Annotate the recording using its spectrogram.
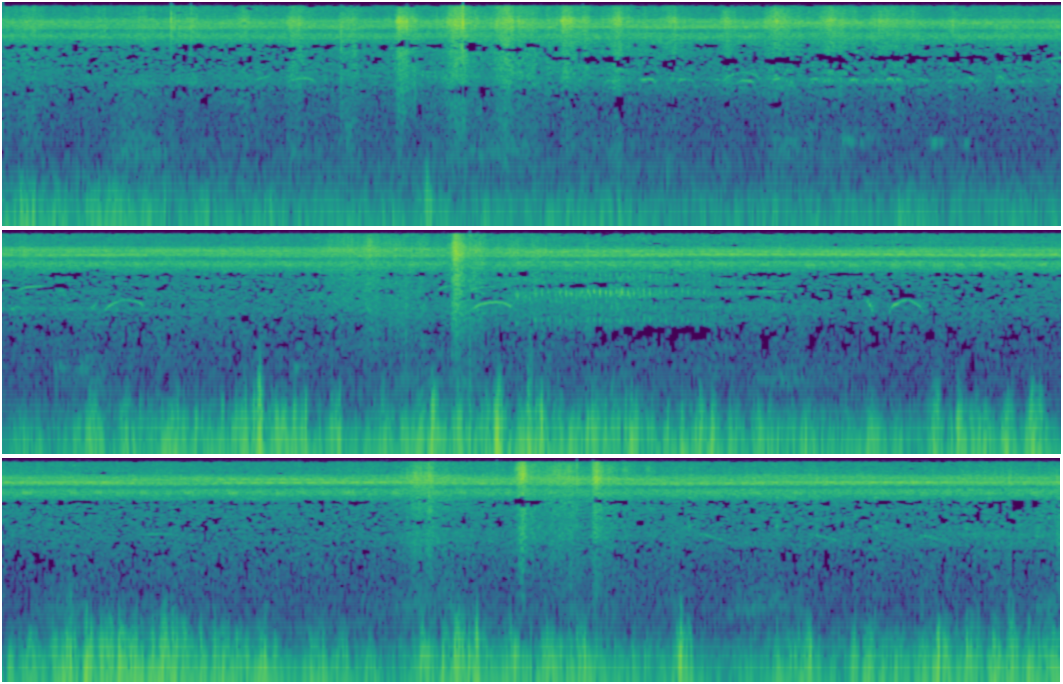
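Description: Outdoor wind ambience: wind rumbling on the microphone, strongest from about twelve seconds in, over a steady high hiss. A few faint short chirps are heard.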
